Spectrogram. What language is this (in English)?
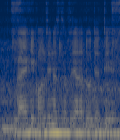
Hindi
